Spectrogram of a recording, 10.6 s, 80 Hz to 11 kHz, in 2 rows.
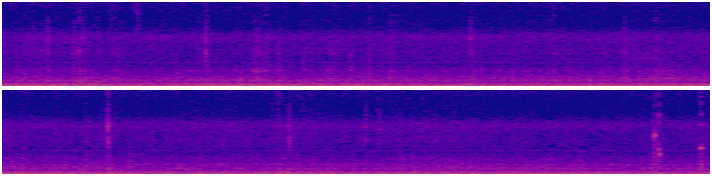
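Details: BMW 1 Series diesel driving in gear: steady faint mid-pitched whine over road rumble, quieter in 1st and 2nd, louder from 3rd up, gone with clutch pressed or out of gear; gearbox whine.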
